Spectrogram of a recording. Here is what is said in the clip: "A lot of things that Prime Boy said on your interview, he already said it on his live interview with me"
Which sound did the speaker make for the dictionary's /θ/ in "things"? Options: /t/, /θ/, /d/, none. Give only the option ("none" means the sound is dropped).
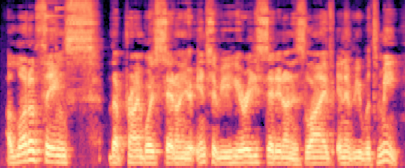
/θ/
